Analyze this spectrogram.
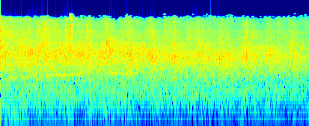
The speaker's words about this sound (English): Stand to your feet, let's bring the service to a close. Oh, if you have been blessed, then clap your hands properly.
